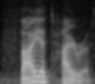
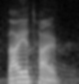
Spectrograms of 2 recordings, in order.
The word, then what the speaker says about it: Thyatira: Uh, I listened to many an audio Bible this week, and they all say that it's Thyatira. Say that, Thyatira. I'll say it, then you say it. Thyatira. Right, there you go. Now you know how to say it.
